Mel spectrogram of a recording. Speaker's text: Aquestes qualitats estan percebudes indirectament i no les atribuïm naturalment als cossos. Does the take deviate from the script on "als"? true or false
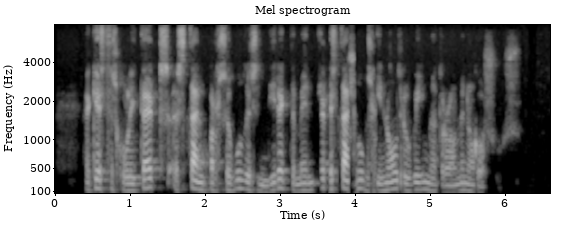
true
